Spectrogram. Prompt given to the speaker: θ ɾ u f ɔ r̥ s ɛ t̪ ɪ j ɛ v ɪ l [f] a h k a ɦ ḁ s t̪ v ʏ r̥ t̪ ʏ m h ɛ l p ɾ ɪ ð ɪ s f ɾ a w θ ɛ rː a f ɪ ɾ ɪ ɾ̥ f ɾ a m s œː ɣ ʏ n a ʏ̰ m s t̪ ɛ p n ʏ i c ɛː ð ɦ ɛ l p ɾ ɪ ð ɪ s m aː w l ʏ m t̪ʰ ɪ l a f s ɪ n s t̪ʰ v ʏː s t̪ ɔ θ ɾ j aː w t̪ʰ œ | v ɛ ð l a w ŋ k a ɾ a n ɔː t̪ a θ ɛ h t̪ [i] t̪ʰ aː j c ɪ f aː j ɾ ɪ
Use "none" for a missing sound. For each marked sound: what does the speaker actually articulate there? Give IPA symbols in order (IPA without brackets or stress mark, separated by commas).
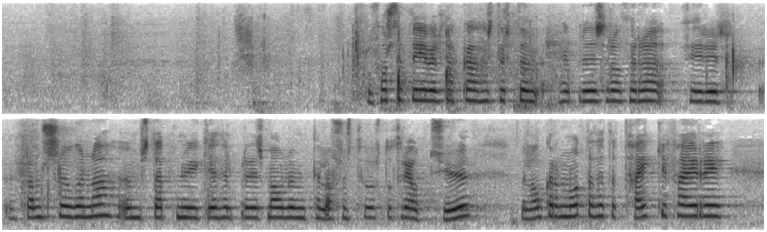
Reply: θ, a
